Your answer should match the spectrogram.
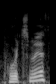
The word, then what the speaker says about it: Portsmouth: So, we are like 20 minutes from um Portsmith, which is spelled Portsmouth, even though everybody keeps calling it Port Smith, which is really confusing me.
